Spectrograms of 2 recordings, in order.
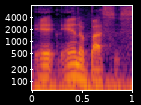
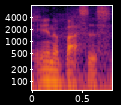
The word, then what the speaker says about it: Anabasis: the Greek uh anabus anabasus. I can never pronounce it right. An AA ba s I s for everybody else. Anabasis.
